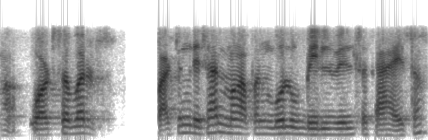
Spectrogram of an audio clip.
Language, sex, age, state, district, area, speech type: Marathi, male, 18-30, Maharashtra, Akola, rural, conversation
